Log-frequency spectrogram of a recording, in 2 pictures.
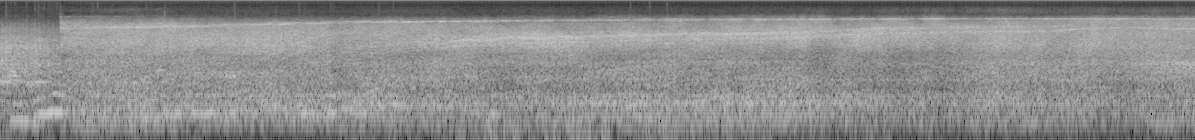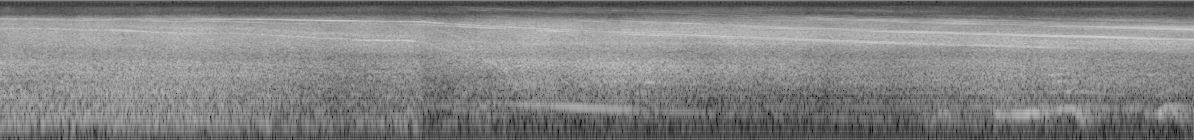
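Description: A pulling tractor's engines roar loudly at full power.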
